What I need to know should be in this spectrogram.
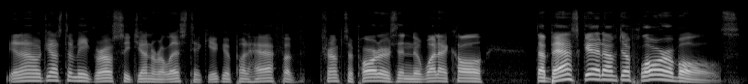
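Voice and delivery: high, loud politician impression; Hillary. Politician sorting Trump supporters, building mock speech. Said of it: "is that Hillary quote".

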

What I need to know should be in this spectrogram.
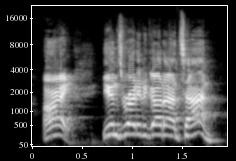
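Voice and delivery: hammed-up Pittsburgh accent pitch. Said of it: "I'm gonna do a Pittsburgh accent the whole time".

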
